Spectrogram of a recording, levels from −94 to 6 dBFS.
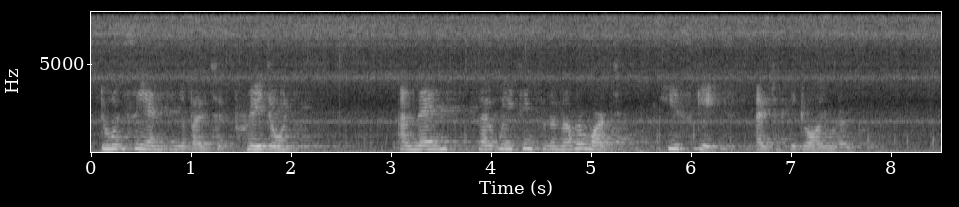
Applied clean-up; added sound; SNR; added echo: none; Boiling; 12 dB; reverberation time 1.9 s.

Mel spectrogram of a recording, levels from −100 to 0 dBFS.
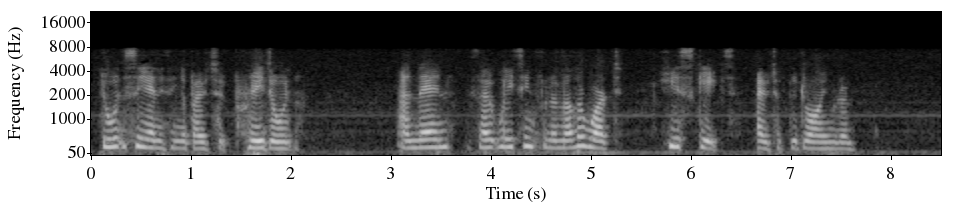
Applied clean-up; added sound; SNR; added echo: none; none; none; none.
